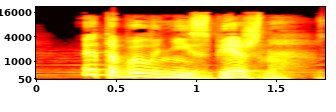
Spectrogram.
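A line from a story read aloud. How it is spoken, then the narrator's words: Sigh. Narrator (Russian): вздохнул он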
